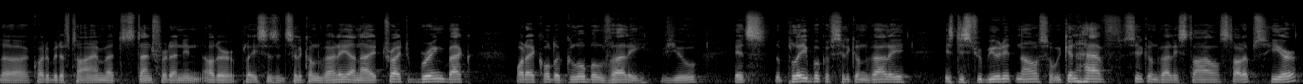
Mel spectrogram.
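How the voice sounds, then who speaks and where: A man, a venture investor introducing himself on a conference panel, halting and repeating words. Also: on the low side. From Belgium.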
